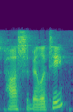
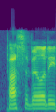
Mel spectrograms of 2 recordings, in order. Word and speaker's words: possibility: time number four is possibility possibility just means something that is possible it's countable numb it has five syllable stresses on the third possibility possibility while it was a possibility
